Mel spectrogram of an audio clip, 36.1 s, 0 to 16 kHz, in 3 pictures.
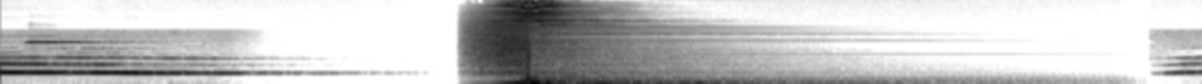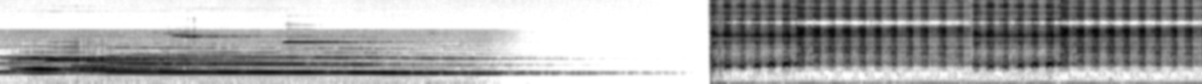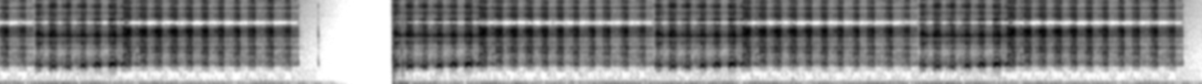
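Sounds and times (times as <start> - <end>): high-pitched pulsing cackle: 19.2 - 27.0, 28.0 - 35.9.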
